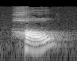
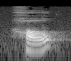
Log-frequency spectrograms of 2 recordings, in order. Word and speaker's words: 侯: This character is pronounced second tone, ho, ho.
